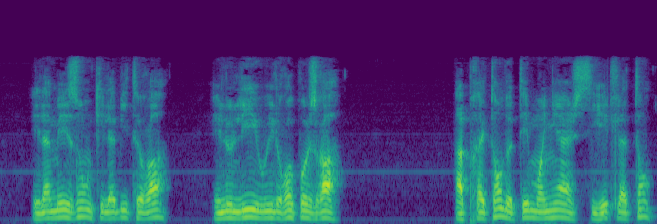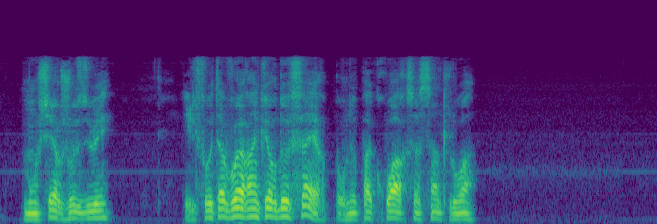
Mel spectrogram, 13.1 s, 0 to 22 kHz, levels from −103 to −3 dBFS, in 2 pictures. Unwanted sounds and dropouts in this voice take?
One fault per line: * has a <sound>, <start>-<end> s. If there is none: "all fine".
all fine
